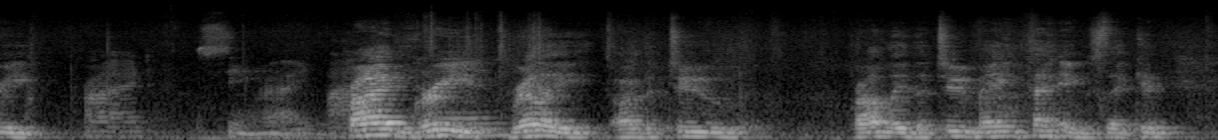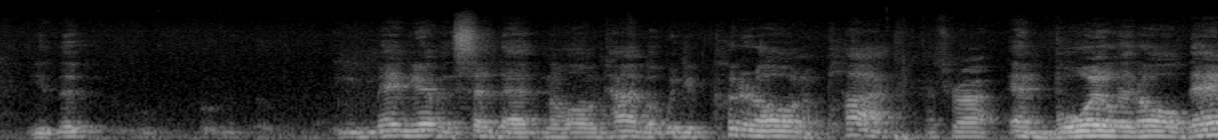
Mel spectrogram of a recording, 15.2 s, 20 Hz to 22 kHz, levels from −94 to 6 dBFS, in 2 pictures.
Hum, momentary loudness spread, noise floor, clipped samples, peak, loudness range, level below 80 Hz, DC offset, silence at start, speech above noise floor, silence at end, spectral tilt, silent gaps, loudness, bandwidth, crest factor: none; 21 LU; -58 dBFS; under 0.1%; -14 dBFS; 7 LU; -70 dBFS; under 0.1%; 0 s; 25 dB; 0 s; -6.5 dB/octave; none; -34 LUFS; 16 kHz; 20 dB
